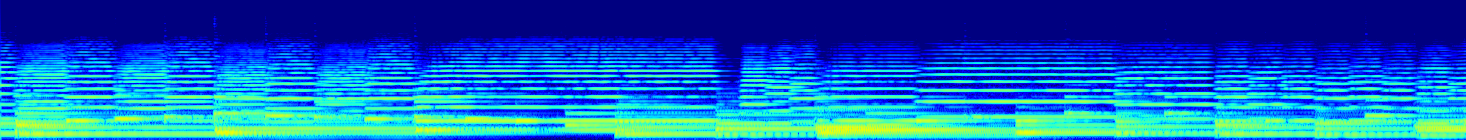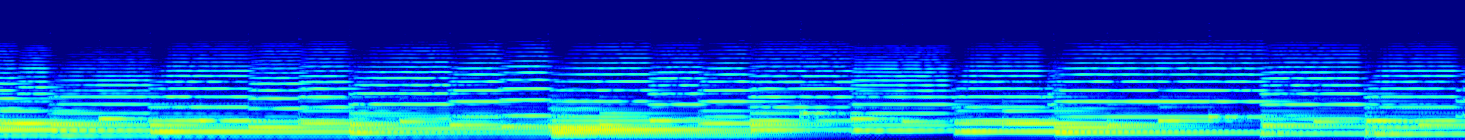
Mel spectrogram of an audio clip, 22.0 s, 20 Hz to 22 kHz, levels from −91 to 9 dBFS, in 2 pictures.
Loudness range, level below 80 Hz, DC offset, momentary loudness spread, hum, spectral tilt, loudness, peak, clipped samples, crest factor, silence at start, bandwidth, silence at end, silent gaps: 2 LU; -80 dBFS; under 0.1%; 6 LU; none; -6.5 dB/octave; -34 LUFS; -18 dBFS; under 0.1%; 14 dB; 0 s; 8.4 kHz; 0 s; none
